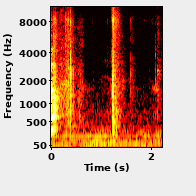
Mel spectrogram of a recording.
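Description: Scissors cutting through brown packing tape on a cardboard box: faint snips about a third of a second in, then one sharp snip a little past a second in.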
